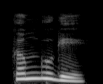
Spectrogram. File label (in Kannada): "ಕಂಬಿಗ", Kannada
